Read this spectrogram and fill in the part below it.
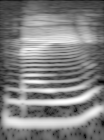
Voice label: "nae", Hindi; [形]新しい; नए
